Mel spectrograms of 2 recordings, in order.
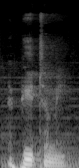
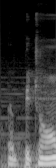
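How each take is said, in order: First: It ends in a 'tummy' sound, four syllables. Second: It ends in a 'tome' sound, three syllables. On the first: The speaker calls it right. "ये बोलेंगे एपिटमी जी" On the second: The speaker calls it wrong. "इसको एपिटोम नहीं बोलना"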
